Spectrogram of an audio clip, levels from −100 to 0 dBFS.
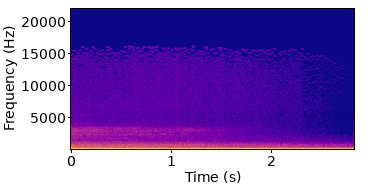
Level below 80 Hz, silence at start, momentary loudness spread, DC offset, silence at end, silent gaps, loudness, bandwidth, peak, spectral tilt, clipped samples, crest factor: -24 dBFS; 0 s; 5 LU; 10%; 0 s; none; -19 LUFS; 1 kHz; -4 dBFS; -11.5 dB/octave; under 0.1%; 12 dB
